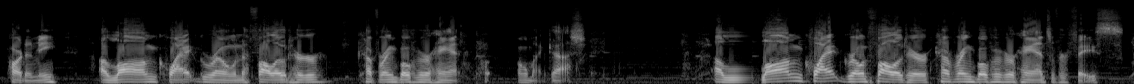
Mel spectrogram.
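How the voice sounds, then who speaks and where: A man's voice: lowish voice, rough recording. A man narrating fan fiction aloud as an amateur reader, sometimes stumbling and rereading phrases. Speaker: story narrator.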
